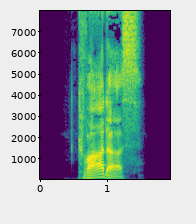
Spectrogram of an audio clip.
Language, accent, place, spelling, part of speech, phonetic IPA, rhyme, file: German, Germany, Berlin, Quaders, noun, [ˈkvaːdɐs], -aːdɐs, De-Quaders.ogg
- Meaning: genitive of Quader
